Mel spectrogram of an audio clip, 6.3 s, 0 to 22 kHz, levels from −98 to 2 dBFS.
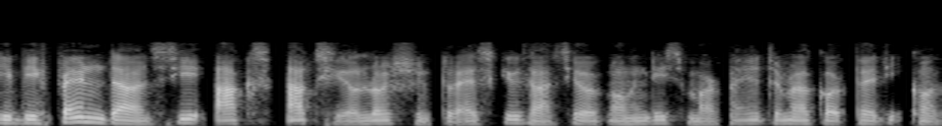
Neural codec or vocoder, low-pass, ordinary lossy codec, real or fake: codec, 24 kHz, 0.9 kbps, WavTokenizer, small release; 5.4 kHz; none; fake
